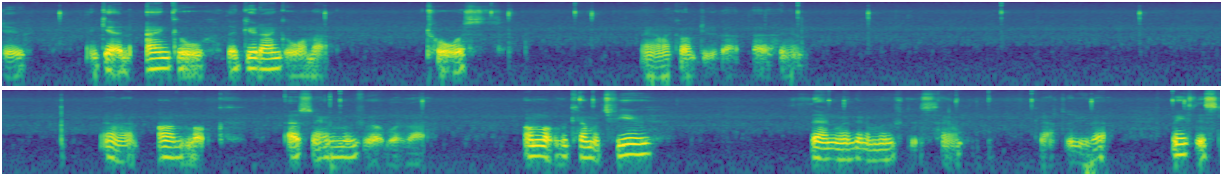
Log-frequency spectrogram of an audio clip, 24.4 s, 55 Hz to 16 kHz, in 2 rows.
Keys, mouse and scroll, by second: 1.1-2.0 scroll up 3, 1.9 middle click, 3.6-4.2 scroll down 1, 5.0 right click, 7.8 scroll up 2, 8.0 scroll down 1, 8.2 middle click, 9.1 scroll up 1, 10.2 middle click, 15.7 shift+middle click, 18.1 click, 20.7 right click, 22.0 KP_1, 22.8 middle click, 24.2 right click.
